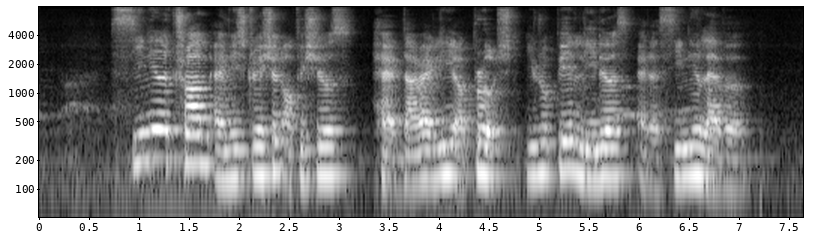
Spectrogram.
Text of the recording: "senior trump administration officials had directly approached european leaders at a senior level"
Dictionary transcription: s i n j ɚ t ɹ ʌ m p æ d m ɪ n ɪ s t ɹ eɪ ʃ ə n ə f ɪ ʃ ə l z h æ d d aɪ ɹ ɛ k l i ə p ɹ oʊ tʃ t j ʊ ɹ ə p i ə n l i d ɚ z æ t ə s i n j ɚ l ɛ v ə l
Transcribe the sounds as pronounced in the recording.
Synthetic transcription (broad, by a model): s i n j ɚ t ɹ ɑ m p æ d m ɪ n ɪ s t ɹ eɪ ʃ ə n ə f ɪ ʃ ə l s h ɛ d d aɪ ɹ ɛ k l i ə p ɹ oʊ tʃ t j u ɹ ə p i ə n l i d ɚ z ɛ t ə s i n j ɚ l ɛ v ə l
